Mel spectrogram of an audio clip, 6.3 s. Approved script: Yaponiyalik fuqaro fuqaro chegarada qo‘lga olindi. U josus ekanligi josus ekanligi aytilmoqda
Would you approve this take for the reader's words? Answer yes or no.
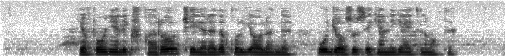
no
